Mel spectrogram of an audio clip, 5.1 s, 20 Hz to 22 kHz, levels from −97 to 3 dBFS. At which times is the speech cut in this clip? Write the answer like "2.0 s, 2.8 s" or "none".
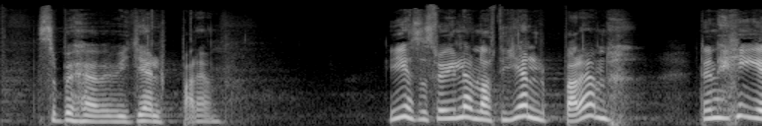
none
